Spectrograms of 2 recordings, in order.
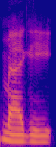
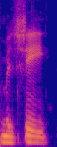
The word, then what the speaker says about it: Magie: So, Lizzie, Maggie, I actually went and looked up how do you pronounce Magie, because I didn't want to pronounce it wrong, and it says Maggie, but I don't know if it's French, and the French version of it is Magie.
